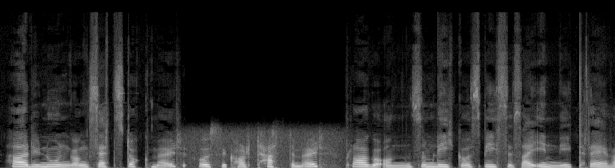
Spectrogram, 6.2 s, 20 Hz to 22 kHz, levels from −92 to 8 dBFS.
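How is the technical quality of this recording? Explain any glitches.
The recording has one glitch, a brief drop in broadcast quality.

From 1.65 to 3.58 s, digital radio blends to analogue. The receiver lost the digital stream and cross-faded over about 250 ms to the AM signal. The level shifts by about 2 dB, and faint hiss appears about 35 dB down.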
